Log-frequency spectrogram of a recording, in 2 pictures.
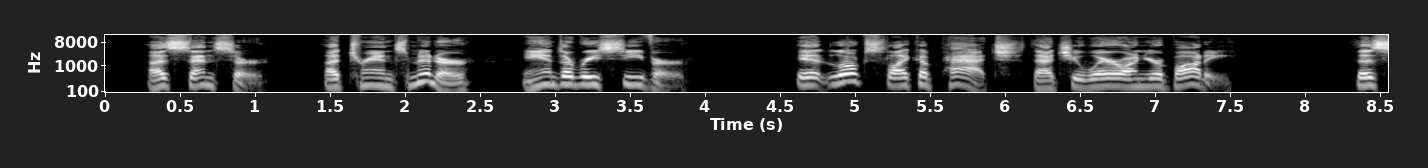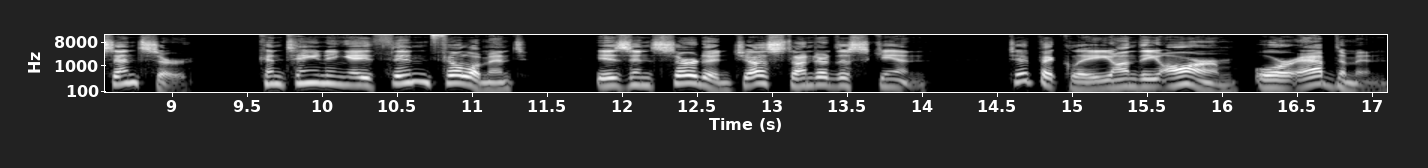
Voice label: Med devices glucose monitoring, science medical narration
